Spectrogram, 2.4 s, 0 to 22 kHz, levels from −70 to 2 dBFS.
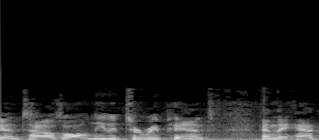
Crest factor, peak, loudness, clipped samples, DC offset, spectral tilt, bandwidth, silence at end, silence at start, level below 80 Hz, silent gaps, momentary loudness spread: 18 dB; 0 dBFS; -17 LUFS; under 0.1%; under 0.1%; -6 dB/octave; 8.4 kHz; 0 s; 0 s; -42 dBFS; none; 6 LU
